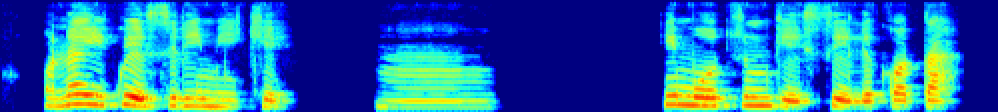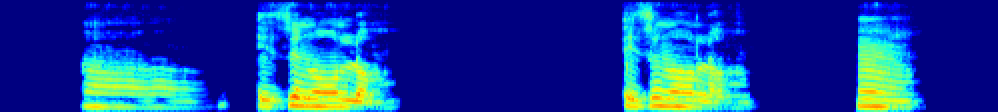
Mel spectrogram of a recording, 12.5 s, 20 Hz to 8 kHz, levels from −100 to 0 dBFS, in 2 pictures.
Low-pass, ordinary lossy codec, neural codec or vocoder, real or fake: 7.2 kHz; none; none; real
